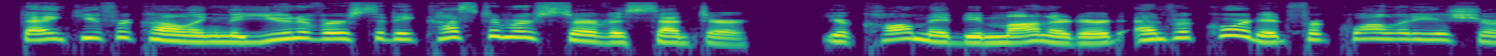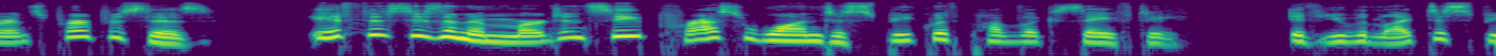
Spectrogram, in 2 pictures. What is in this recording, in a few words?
english-us female ivr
